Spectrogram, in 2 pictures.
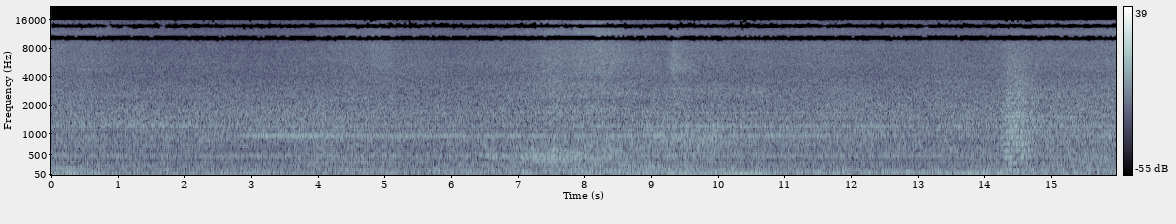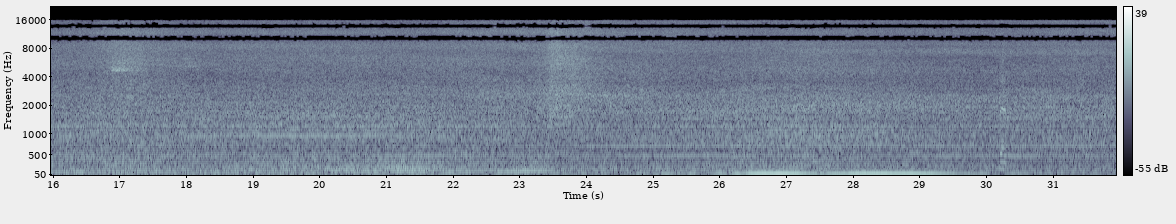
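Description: Steady mechanical hum with a faint steady tone and a low rumble. A single click comes about halfway, and the rumble swells louder near the end.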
